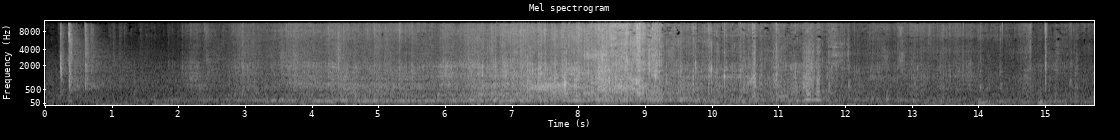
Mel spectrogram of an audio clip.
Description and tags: The sound of skate boards that i take for my video project "Scate Girls".
And I never use it. So may be it was made for you guys ))
This is All girls at one sound
board, creak, group, hard, many, riding, skate, skateboard, skateboarding, skating, together, wheels, wooden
